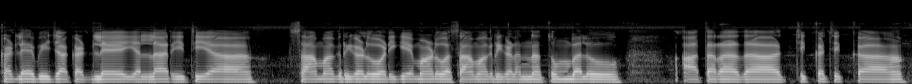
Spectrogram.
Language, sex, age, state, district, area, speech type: Kannada, male, 45-60, Karnataka, Chikkaballapur, rural, spontaneous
